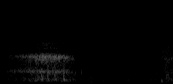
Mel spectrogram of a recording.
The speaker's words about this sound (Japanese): あくび出ちゃった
